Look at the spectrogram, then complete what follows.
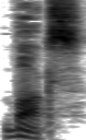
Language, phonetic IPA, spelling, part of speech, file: Russian, [boks], бокс, noun, Ru-бокс.ogg
- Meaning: 1. boxing 2. box (isolation ward in a hospital) 3. box cut (men’s flattop hairstyle in which the hair at the temples and nape of the neck is shaved off) 4. small box (such as for computer disks)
